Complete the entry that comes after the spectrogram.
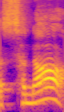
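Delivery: ਸਨਾ with the ਹ merged into a long aa; correct pronunciation. Shown as a demonstration. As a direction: draw out the final aa. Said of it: "ਇੱਦਾਂ ਪਾਠ ਆਏਗਾ".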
